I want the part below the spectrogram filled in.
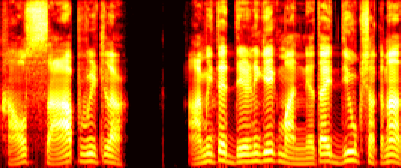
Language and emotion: Goan Konkani, disgusted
